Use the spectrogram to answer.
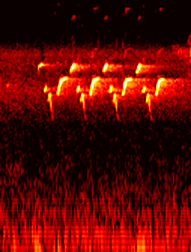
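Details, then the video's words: A Carolina wren in the background gives a loud, rolling series of bright, down-slurred chirps, about four phrases a second, over faint hiss, while someone reads aloud nearby. "what you're hearing in the background or maybe not so background it's a Carolina wren"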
